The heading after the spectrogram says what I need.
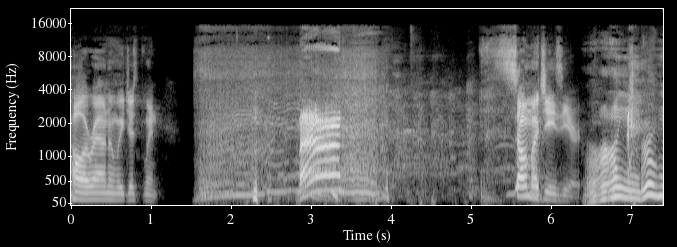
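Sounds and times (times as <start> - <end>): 
speech: 0.0 - 4.1, 5.1 - 7.3
voice imitating a motorcycle engine: 1.6 - 4.0
laughter: 2.2 - 6.1.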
